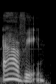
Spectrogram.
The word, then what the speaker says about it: Avi: that Larry is that everybody mispronounces my name and I know yeah I know that Avi AI if you're a Jewish gentleman is a common name but my name is Avy and so in order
